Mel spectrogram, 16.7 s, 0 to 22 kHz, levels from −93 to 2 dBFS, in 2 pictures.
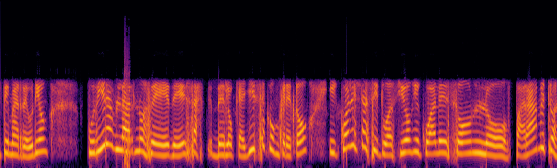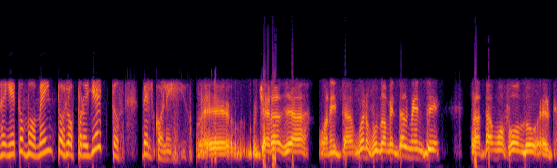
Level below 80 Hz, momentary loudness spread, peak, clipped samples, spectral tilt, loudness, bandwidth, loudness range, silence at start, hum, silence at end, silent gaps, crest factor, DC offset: -50 dBFS; 8 LU; -2 dBFS; under 0.1%; -7 dB/octave; -16 LUFS; 5.2 kHz; 2 LU; 0.05 s; none; 0 s; none; 14 dB; under 0.1%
